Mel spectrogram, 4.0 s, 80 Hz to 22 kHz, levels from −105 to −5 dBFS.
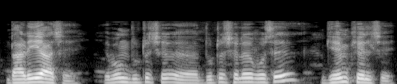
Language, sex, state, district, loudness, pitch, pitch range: Bengali, male, West Bengal, Malda, -22 LUFS, 175 Hz, 150-190 Hz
